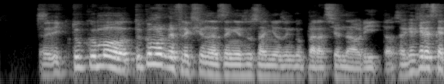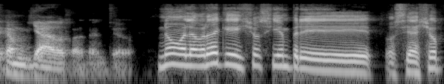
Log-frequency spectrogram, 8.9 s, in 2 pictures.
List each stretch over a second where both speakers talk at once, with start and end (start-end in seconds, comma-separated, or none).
none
